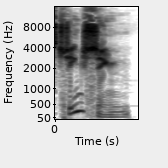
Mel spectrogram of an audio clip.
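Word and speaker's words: Qingxin: something that tastes like chingshin or violet grass. Oh, she actually says chingshing. Like I'm surprised because when they say the X sometimes they pronounce it like the S.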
